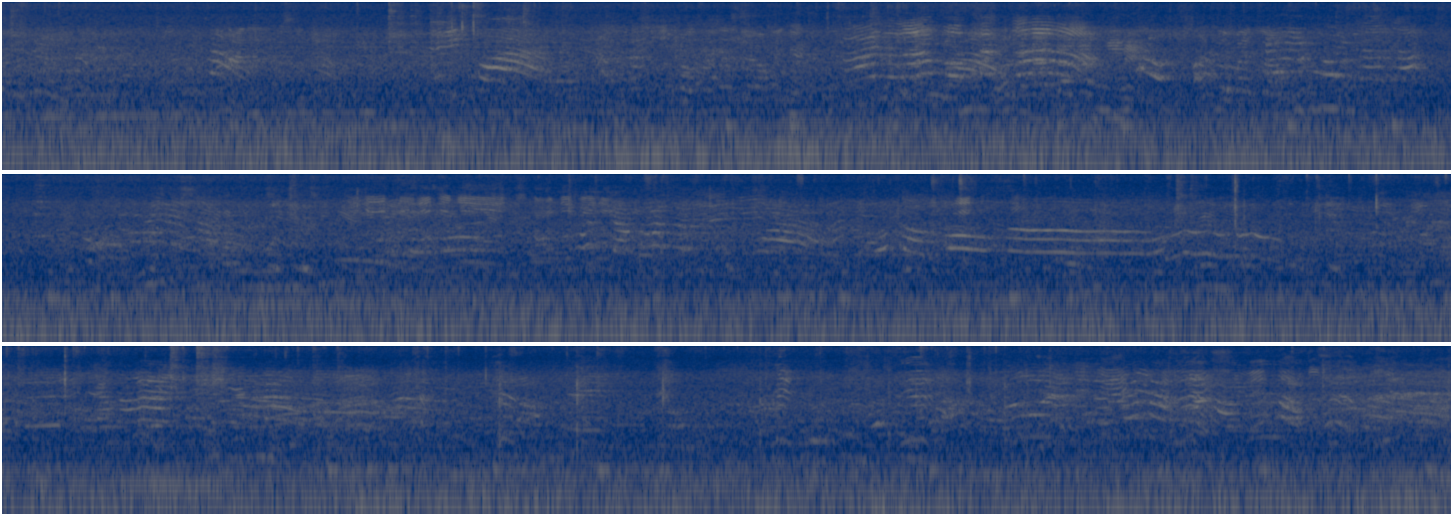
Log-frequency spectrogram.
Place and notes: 新勢公園, Pingzhen Dist., Taoyuan City - Children's play area
in the park, Child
